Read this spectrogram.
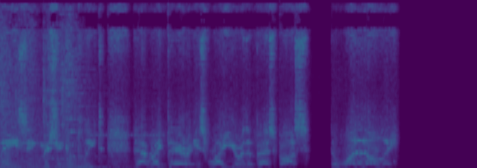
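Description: Music plays loudly through loudspeakers in a large hall.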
